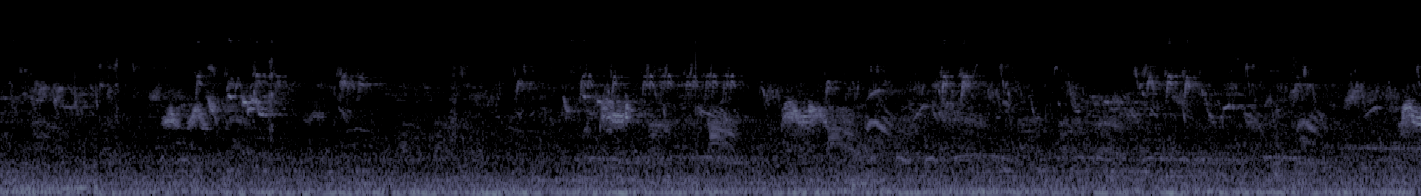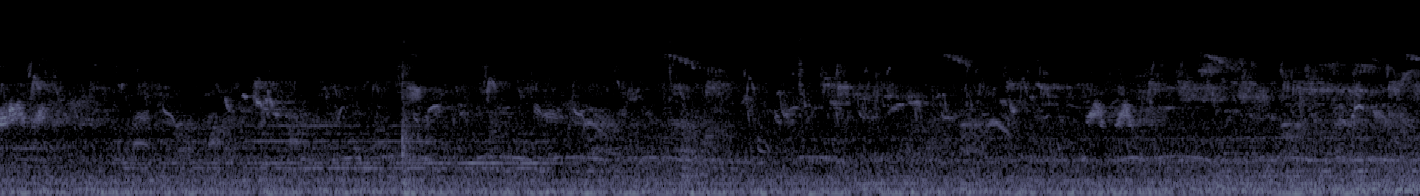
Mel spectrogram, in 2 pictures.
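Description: Near silence: a faint background hum with scattered distant bird chirps every few seconds.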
